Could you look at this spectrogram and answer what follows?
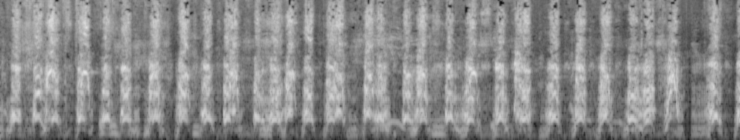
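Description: A hunting dog barking at an animal in its burrow while digging at the hole: short barks in a continuous run, about three a second.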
